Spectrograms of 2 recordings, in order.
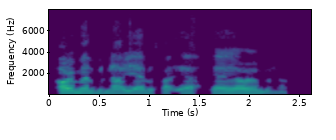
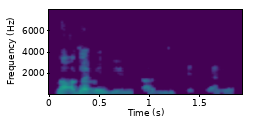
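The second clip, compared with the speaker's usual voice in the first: ordinary talk, nothing marked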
